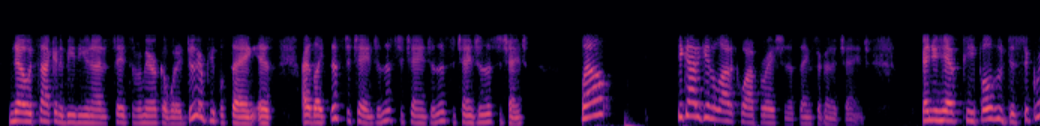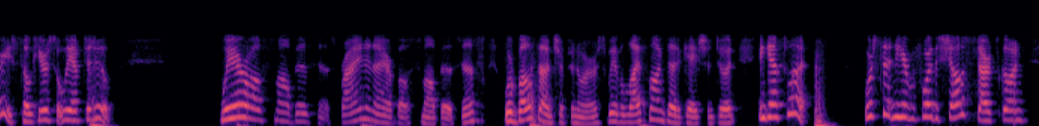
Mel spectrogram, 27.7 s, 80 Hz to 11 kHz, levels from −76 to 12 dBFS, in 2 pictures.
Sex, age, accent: female, 50-69, American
